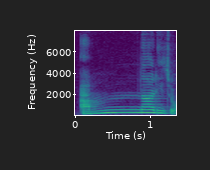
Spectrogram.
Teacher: 니은의 영향으로 피읍이 비음화가 되네요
